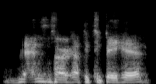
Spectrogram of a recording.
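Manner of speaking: croaky morning voice; rough, croaky early-morning throat. Real, not acted. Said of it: "excuse the, uh, croaky voice".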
